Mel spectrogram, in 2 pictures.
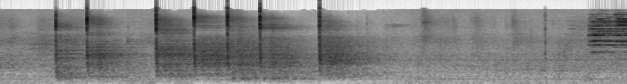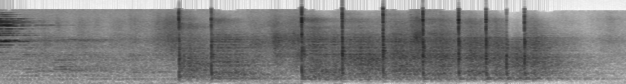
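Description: Hammer blows on timber formwork as battens are nailed at the base of a plywood column box. A run of about seven sharp strikes comes in the first few seconds. After a pause there is a brief ringing clink around the middle, then a quicker run of about a dozen strikes until near the end.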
